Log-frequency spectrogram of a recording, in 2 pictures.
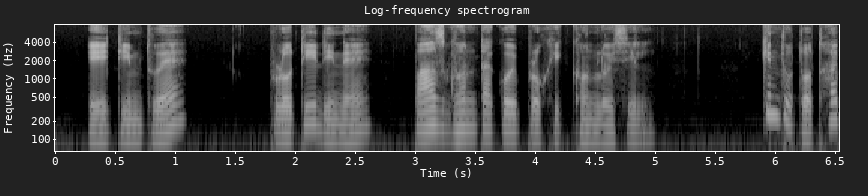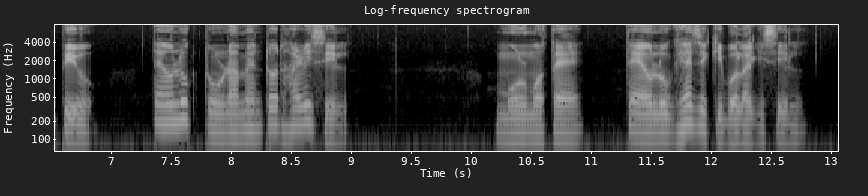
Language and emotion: Assamese, sad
